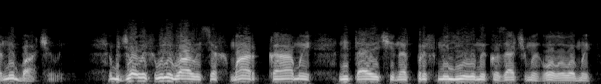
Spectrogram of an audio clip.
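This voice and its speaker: A man narrating a story in an expressive, animated reading style. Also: mid-range voice, no echo. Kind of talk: audiobook narration. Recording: dull lo-fi dry audio.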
